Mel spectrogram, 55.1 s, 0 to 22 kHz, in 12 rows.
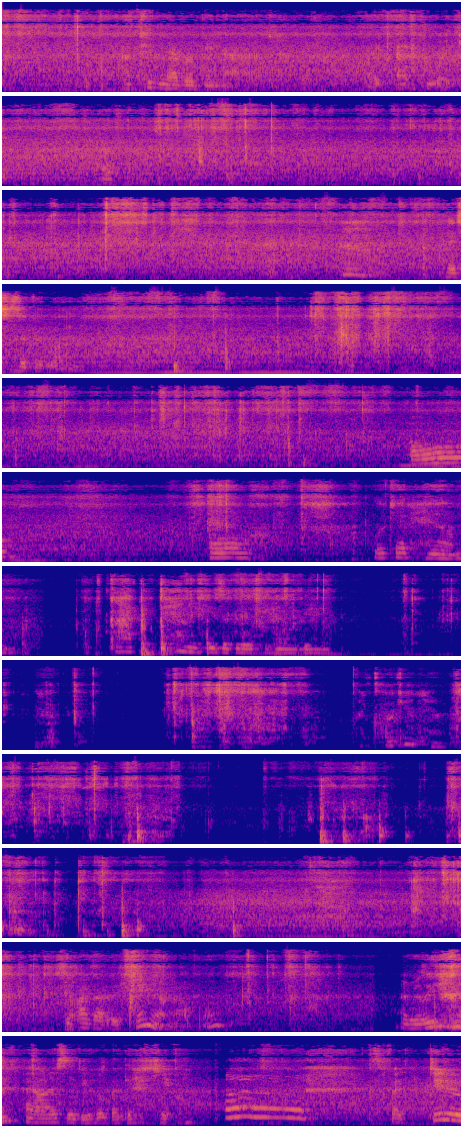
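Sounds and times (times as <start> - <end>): packaging rustling: 3.8 - 13.6, 16.6 - 22.3.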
